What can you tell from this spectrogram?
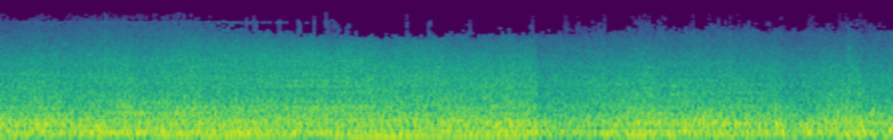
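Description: Passenger train coaches passing close by: a loud, steady rumble of steel wheels on the rails. A low hum under it drops away about five and a half seconds in.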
